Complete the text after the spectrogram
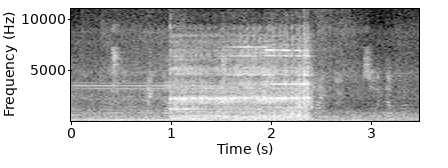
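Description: A television switches on and hisses with loud static.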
